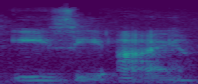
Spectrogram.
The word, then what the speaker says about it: Ezi: It's E-Z-I, but when she channeled herself through a client, that's how she pronounced what her real name is. And somehow through the years we've interpreted it as Isis, so it's actually Ezi.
